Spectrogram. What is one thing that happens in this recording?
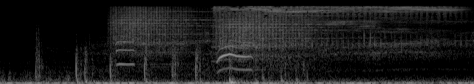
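A magic spell fires with a whooshing shimmer.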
